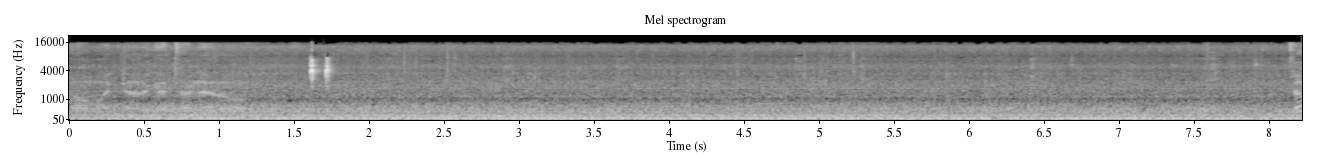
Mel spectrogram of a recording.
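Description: Semi truck's diesel engine and road noise heard inside the cab while cruising, a steady low drone.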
